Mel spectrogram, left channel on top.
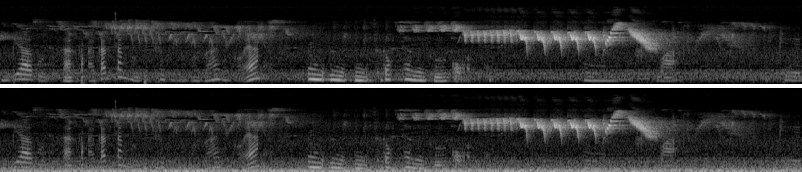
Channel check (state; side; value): noise; right; rumble, 4 dB below the sound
